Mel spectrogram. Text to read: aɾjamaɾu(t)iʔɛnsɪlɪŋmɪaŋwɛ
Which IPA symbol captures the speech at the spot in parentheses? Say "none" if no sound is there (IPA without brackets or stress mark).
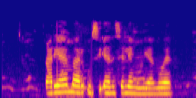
s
